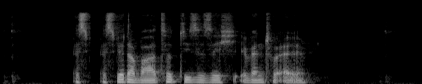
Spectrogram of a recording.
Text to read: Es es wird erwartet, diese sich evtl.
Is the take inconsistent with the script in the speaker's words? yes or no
no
